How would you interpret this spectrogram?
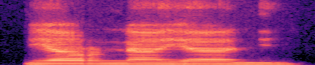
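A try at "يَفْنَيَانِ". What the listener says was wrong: Bukan yar, itu nggak ada roknya.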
